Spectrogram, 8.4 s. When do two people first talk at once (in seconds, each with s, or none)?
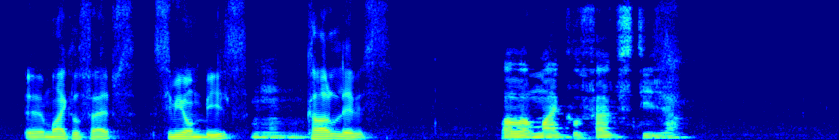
none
